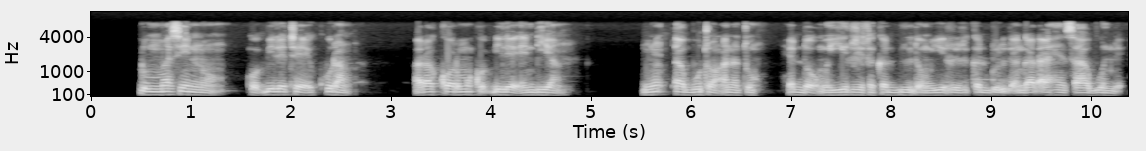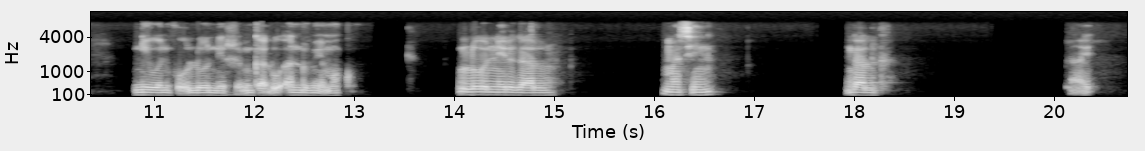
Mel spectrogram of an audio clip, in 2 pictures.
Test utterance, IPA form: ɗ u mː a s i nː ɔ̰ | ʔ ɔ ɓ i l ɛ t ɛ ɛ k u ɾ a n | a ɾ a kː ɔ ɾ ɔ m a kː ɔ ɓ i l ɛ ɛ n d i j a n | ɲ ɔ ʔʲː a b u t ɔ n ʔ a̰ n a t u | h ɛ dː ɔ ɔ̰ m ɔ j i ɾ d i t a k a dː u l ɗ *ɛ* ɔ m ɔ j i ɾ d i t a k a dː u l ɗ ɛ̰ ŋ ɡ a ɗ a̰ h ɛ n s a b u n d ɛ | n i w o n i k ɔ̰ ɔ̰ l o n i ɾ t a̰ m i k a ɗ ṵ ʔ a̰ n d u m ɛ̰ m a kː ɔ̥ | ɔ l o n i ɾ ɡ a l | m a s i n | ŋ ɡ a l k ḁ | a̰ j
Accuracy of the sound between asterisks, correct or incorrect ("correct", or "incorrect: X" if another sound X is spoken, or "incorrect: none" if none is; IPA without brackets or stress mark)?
correct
